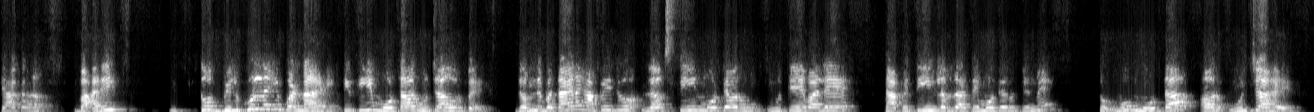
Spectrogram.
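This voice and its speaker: High-voiced woman teaching on a call. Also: moderate pace. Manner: explains patiently, repeats sounds many times for practice; asks the class questions then answers them. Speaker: Tajweed teacher. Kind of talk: online class instruction. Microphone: video call. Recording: dull lo-fi online class audio.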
